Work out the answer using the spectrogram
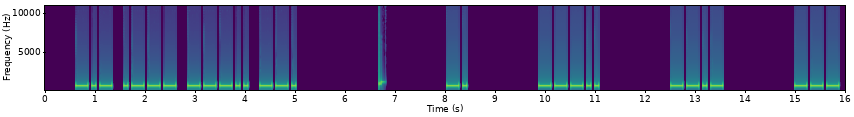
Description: Morse code, heard as a keyed tone, about 15 wpm, spaced as for 8 wpm, 700 Hz. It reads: KJ8G N8QO
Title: USA Call Signs - 4 Characters - 6x Character Spacing - 15wpm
